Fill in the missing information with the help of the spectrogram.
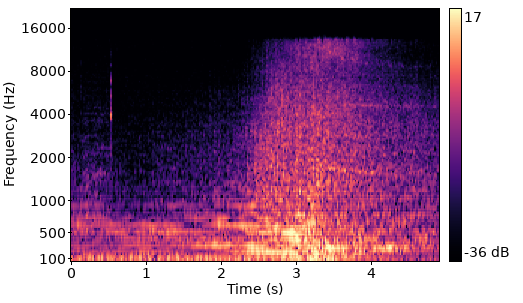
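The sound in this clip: Helicopter engine drone from police helicopters searching for migrants sheltering in a church: a steady, low, tonal rotor-and-engine hum that swells louder through the middle, adding a broad rushing wash, then eases slightly toward the end.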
